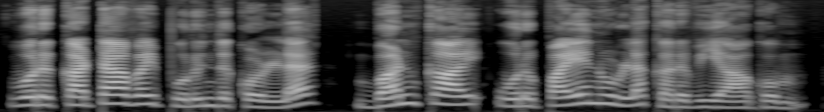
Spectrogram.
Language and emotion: Tamil, neutral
